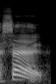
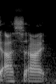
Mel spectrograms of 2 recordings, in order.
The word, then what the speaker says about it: As'ad: So Yes, Asad actually. Yes. Oh, bukan Asad. It's actually Asad.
